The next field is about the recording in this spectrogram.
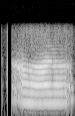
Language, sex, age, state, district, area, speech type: Malayalam, female, 18-30, Kerala, Wayanad, rural, conversation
